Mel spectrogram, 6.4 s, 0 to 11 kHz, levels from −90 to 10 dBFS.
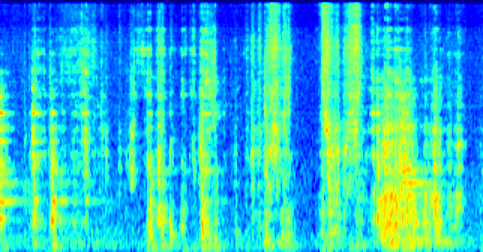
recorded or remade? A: remade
